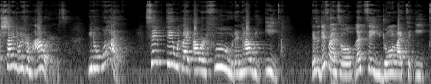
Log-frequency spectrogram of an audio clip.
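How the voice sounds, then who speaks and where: A woman vlogger casually telling a gossipy story to her viewers, animated and full of playful asides. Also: on the high side. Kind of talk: casual gossip chat to camera. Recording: roomy echo.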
